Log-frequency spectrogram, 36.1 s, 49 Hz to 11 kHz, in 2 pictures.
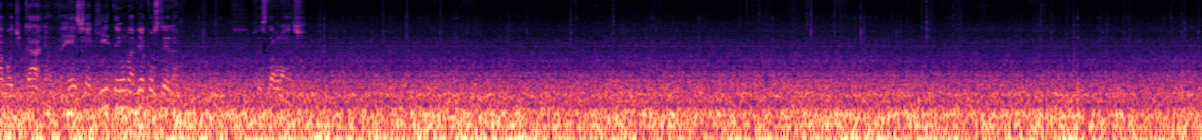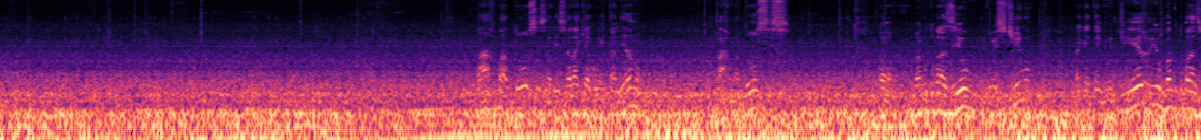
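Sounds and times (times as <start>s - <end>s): car engine and tyre rumble: 0.0s - 36.0s.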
